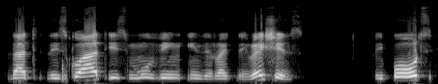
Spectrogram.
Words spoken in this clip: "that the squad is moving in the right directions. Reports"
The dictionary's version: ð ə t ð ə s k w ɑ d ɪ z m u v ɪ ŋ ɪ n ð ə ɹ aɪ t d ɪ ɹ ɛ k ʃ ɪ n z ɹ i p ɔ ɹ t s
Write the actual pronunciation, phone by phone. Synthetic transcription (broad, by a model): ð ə t ð ə s k w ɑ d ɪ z m u v ɪ ŋ ɪ n ð ə ɹ aɪ t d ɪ ɹ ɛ k ʃ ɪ n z ɹ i p ɔ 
